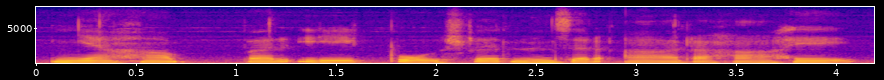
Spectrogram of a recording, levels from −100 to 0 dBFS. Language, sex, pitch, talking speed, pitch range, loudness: Hindi, female, 220 Hz, 115 wpm, 215-225 Hz, -16 LUFS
